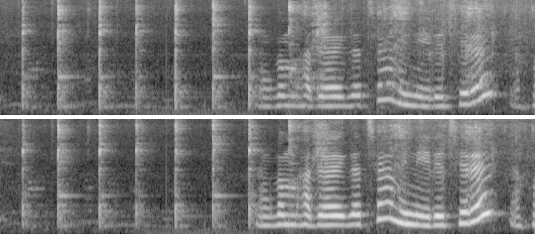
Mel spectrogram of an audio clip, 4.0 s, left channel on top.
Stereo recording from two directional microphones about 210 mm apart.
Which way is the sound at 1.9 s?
45° right (ahead or behind).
